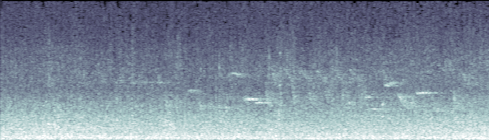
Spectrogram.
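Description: Steady, soft, rain-like hiss with a few faint high chirps in the middle: the nature-ambience noise bed that opens an electronic music track.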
